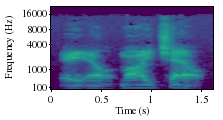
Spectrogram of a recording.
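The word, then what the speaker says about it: Mychal: Michel. Maybe that's how you pronounce it.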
